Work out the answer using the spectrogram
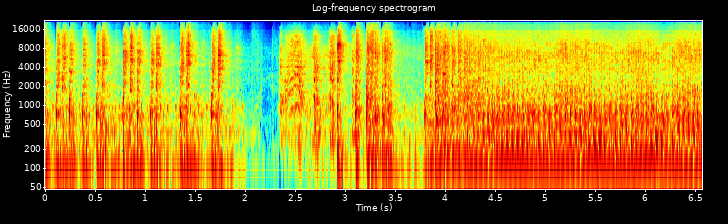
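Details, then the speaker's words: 1990 Harley-Davidson Sportster 1200 after 10 years in storage, with old gas drained, new battery and plugs: uneven sputtering catches, coughs and a lumpy idle, but it won't keep running. Lots of smoke; owner suspects fuel (dirty carbs or petcock). "a lot of smoke this is a fuel issue so either the carbs need to get cleaned out a little bit more"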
